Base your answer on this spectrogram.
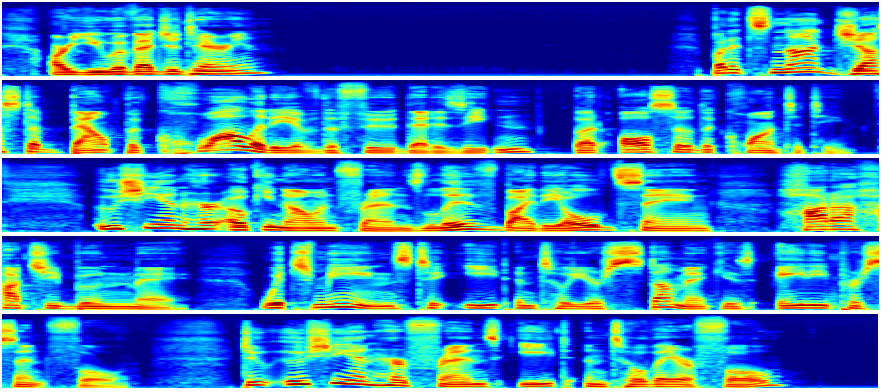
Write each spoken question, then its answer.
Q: Do Ushi and her friends eat until they are full?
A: No, they stop eating when their stomachs are 80% full.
